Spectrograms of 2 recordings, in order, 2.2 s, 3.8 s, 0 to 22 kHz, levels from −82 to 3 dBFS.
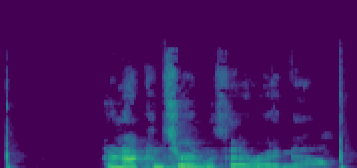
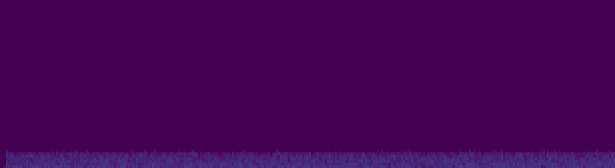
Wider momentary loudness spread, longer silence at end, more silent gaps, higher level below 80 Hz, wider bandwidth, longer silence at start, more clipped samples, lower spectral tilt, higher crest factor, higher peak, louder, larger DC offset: first, 14 LU vs 1 LU; about the same, 0.1 s vs 0 s; neither; first, -66 dBFS vs -82 dBFS; first, 16 kHz vs 7.4 kHz; about the same, 0.05 s vs 0 s; neither; first, -5.5 dB/octave vs -4 dB/octave; first, 20 dB vs 12 dB; first, -8 dBFS vs -56 dBFS; first, -27 LUFS vs -67 LUFS; neither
